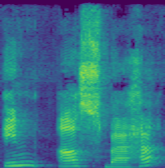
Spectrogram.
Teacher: نون ساکن کے بعد حمزہ، تو یہاں پر ہم نے اظہار کرنا ہے تو نون کو ظاہر کریں گے. ان ایسے کر کے نہیں پڑھنا.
